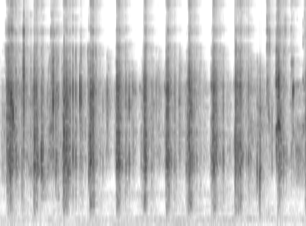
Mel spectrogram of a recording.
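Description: Ice cubes and matcha-powdered shaved ice being crunched between the teeth, close to the microphone: a rapid run of sharp crunches, about three to four a second.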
